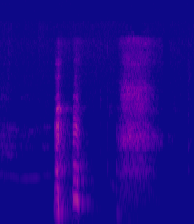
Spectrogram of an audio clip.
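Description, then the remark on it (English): A person mimics a cat with two quick, loud meow-like cries followed by a breathy, hissing vocal sound, with no other talking. “I'm ready to shut this barking down and hit him with a little meow.”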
